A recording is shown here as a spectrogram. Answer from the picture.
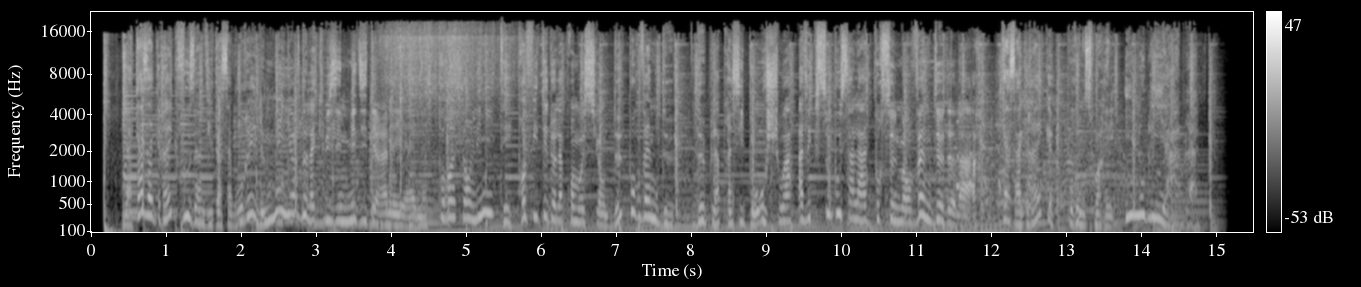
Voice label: Commercial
